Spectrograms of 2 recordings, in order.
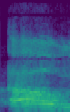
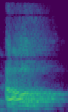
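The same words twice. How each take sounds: First: "al" with the ghain held and humming on; soft flowing ending. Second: "al" cut short with the ghain closed off; sound shut off. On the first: Teacher showing ghain's rakhawa trait, sound held on. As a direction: let the end of "al" flow on, long and unclosed. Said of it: "karena sifatnya, eh, rakhawa". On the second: Teacher showing ghain as if it were hard, shut off. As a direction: shut the end of "al" abruptly, no lingering sound. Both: Shown as a demonstration.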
